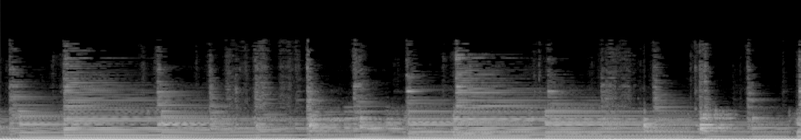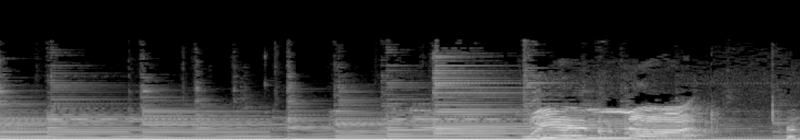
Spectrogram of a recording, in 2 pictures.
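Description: Intro music: an acoustic guitar strumming over a strong bass, changing chord about every two seconds. Near the end the music drops and a voice comes in.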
